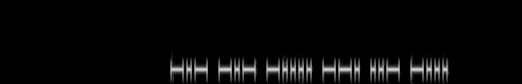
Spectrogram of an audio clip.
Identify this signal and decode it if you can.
Morse code, heard as a keyed tone, about 30 wpm, 700 Hz. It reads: KK6GUB
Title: USA Call Signs - 6 Characters - Repeated 3x - 30wpm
